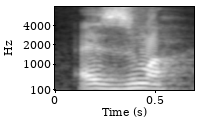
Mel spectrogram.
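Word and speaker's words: asthma: अस्थमा बोलते हैं, लेकिन इसका जो प्रोनाउंसिएशन है, कुछ लोग इसको एस्मा भी बोलते हैं ना, एज्मा, एज्मा, ठीक है, अस्थमा नहीं एज्मा बोलते हैं इसको, ठीक है।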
